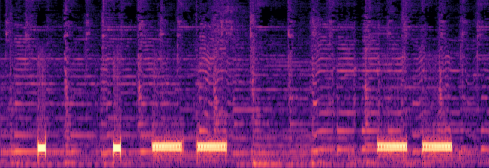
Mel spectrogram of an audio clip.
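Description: Two short beeps of a phone being dialed, then a steady ringback tone sounding in paired bursts twice, over a faint musical background with no talking.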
